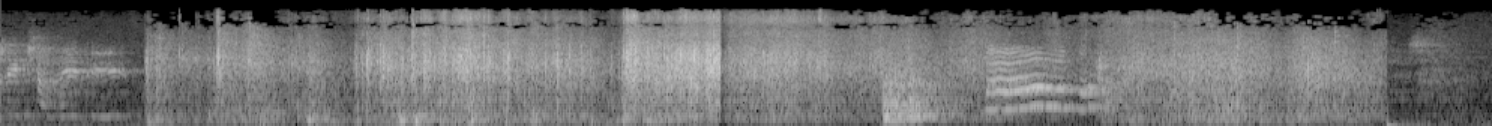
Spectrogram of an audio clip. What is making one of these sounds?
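Wrapping paper rustles and tears loudly.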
